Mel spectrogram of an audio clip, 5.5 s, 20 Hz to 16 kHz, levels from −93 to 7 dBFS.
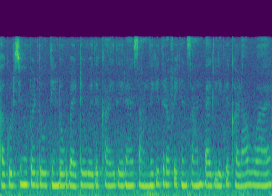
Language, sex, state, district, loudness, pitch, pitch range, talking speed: Hindi, female, Chhattisgarh, Bastar, -14 LUFS, 225 Hz, 220-230 Hz, 255 wpm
